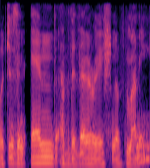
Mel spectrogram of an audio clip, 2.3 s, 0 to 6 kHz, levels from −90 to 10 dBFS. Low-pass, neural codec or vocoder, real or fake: 5.4 kHz; codec, 44.1 kHz, 3.4 kbps, Pupu-Codec; fake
